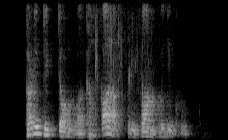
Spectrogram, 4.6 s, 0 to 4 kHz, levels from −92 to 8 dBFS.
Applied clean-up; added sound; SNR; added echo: neural mask model DeepFilterNet 3.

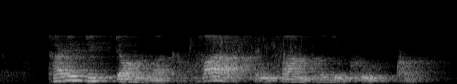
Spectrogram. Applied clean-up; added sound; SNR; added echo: neural separator model SepFormer DNS4.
